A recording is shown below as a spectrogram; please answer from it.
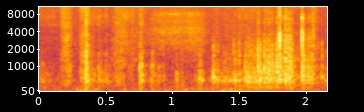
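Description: Skateboards knocking and scraping on wooden planks: a few sharp knocks, with a rougher scraping stretch near the end.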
